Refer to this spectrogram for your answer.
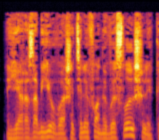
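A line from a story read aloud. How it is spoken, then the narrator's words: Impatient shout. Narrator (Russian): крикнул я, теряя терпение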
